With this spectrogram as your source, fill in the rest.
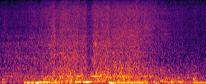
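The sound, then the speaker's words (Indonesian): Steady beach ambience on a sunny morning at Bengkak Beach, Wongsorejo, Banyuwangi, East Java, Indonesia, facing the Bali Strait: continuous rolling surf washing in, with gusty wind rumbling across the microphone, loud and unbroken throughout, no voices. “Pagi di Pantai Bengkak, Kecamatan Wongsorjo, Banyuwangi, Jawa Timur. Dari sini kita bisa melihat langsung Selat Bali.”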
